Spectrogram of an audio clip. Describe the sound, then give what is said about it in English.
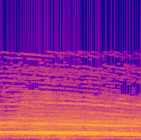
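A dense crowd roars in a sustained burst of cheering and shouting, loud and steady throughout, many voices blending into one continuous swell. “An outburst of cheering.”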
